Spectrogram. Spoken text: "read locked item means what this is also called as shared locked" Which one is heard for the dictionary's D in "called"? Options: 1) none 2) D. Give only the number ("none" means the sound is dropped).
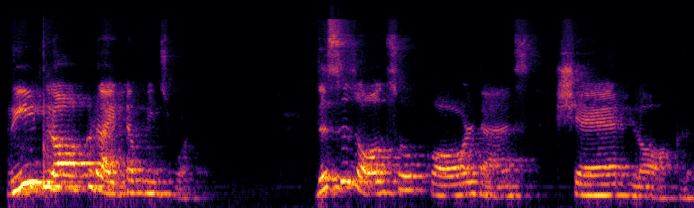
2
